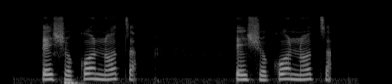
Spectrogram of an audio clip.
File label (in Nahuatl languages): "teexokOonOotsa", Oapan, female; Oapan minimal pairs 1998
